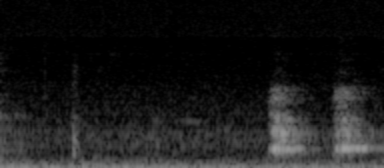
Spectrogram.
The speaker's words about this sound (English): because there was a dog barking. Oh, the dog next door.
